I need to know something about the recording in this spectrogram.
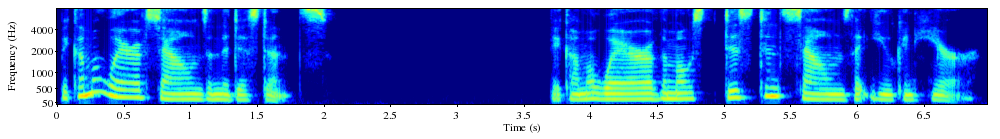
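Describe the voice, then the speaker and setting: Low-voiced woman guiding meditation. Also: lively intonation, a little slow, a little mellow, no echo, clean studio sound. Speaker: yoga nidra instructor. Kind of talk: guided meditation, scripted instructions.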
